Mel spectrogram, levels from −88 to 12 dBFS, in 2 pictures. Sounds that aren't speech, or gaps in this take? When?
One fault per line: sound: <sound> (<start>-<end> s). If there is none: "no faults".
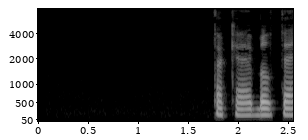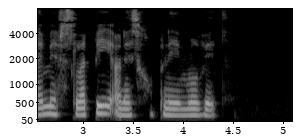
no faults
